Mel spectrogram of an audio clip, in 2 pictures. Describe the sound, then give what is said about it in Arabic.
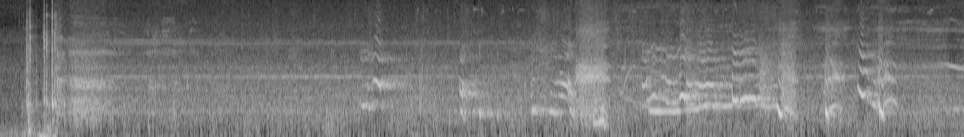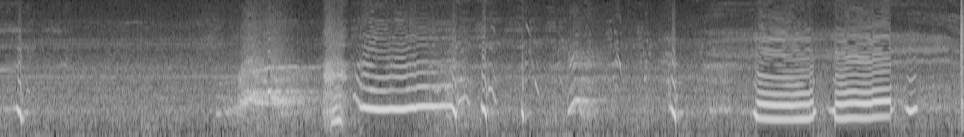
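A dog whimpers, whines and gives short yips and barks, recorded on an old tape. High, wavering cries come in scattered bursts over a steady background hiss and hum that lasts throughout. “والدليل على ذلك انه كلبها سومي لسه معاه، هتسمع صوته على الشريط. خلونا نسمع.”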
